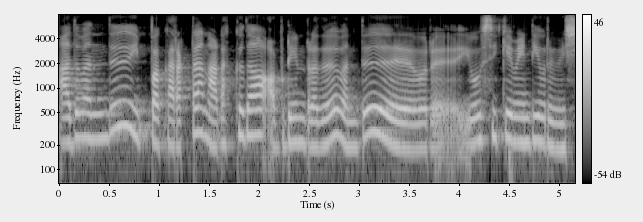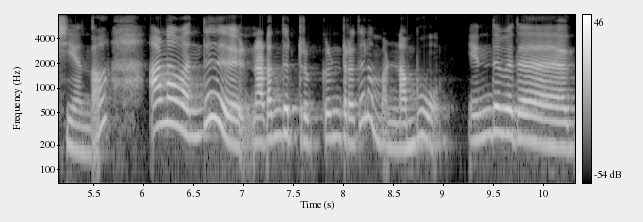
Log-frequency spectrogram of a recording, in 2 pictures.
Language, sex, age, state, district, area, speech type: Tamil, female, 18-30, Tamil Nadu, Salem, urban, spontaneous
